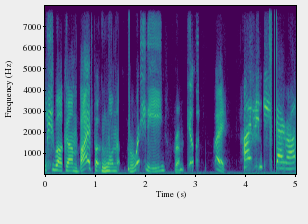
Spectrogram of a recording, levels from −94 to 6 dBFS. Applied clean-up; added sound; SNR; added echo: neural diffusion model UNIVERSE++.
